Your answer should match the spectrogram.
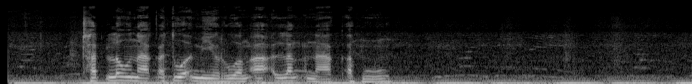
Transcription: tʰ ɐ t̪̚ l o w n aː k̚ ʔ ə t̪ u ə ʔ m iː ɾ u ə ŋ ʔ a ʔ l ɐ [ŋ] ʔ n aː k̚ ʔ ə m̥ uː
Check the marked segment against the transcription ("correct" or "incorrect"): correct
